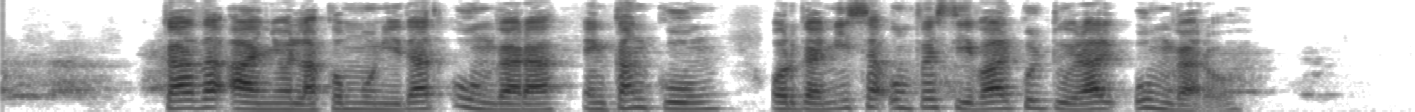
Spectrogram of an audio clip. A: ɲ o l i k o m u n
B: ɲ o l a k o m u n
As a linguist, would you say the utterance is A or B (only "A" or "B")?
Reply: B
